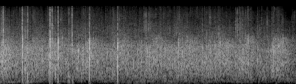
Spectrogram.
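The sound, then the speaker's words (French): Steady, sustained audience applause at the Charles Trenet as the 28th listeners' prize of Le Masque et la Plume goes to Robin Campillo's film 120 battements par minute: a dense wash of many hands clapping with a few sharper claps, loud and continuous with no talking. “Le 28e prix des auditeurs du Masque et la Plume est attribué, j'espère sous vos applaudissements, à 120 battements par minute de Robin Campillo.”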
